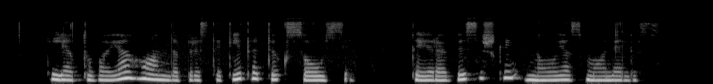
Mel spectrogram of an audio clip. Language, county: Lithuanian, Klaipėda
